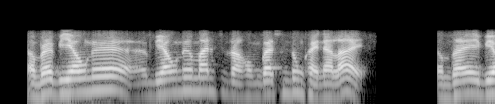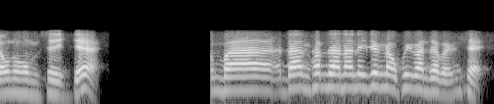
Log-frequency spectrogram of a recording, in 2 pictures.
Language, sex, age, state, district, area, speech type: Bodo, male, 30-45, Assam, Kokrajhar, rural, conversation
